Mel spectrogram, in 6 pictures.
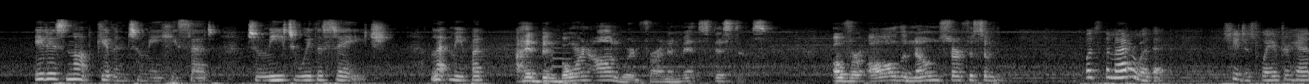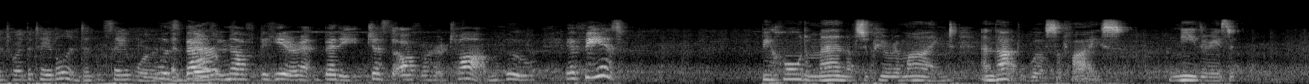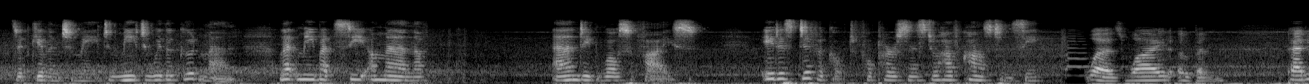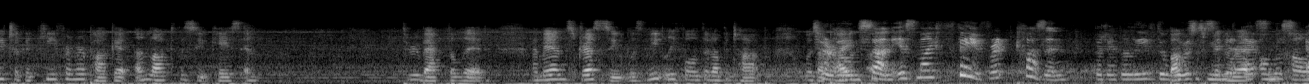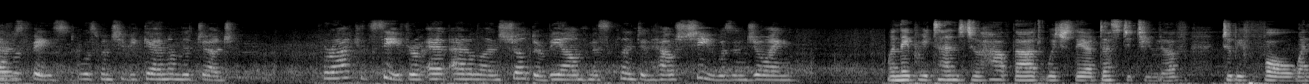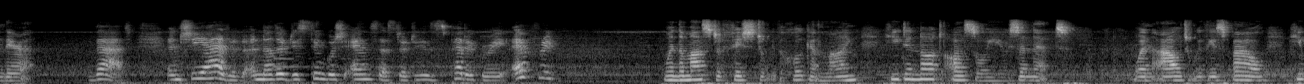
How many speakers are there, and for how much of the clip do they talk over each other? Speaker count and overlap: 4, about 4%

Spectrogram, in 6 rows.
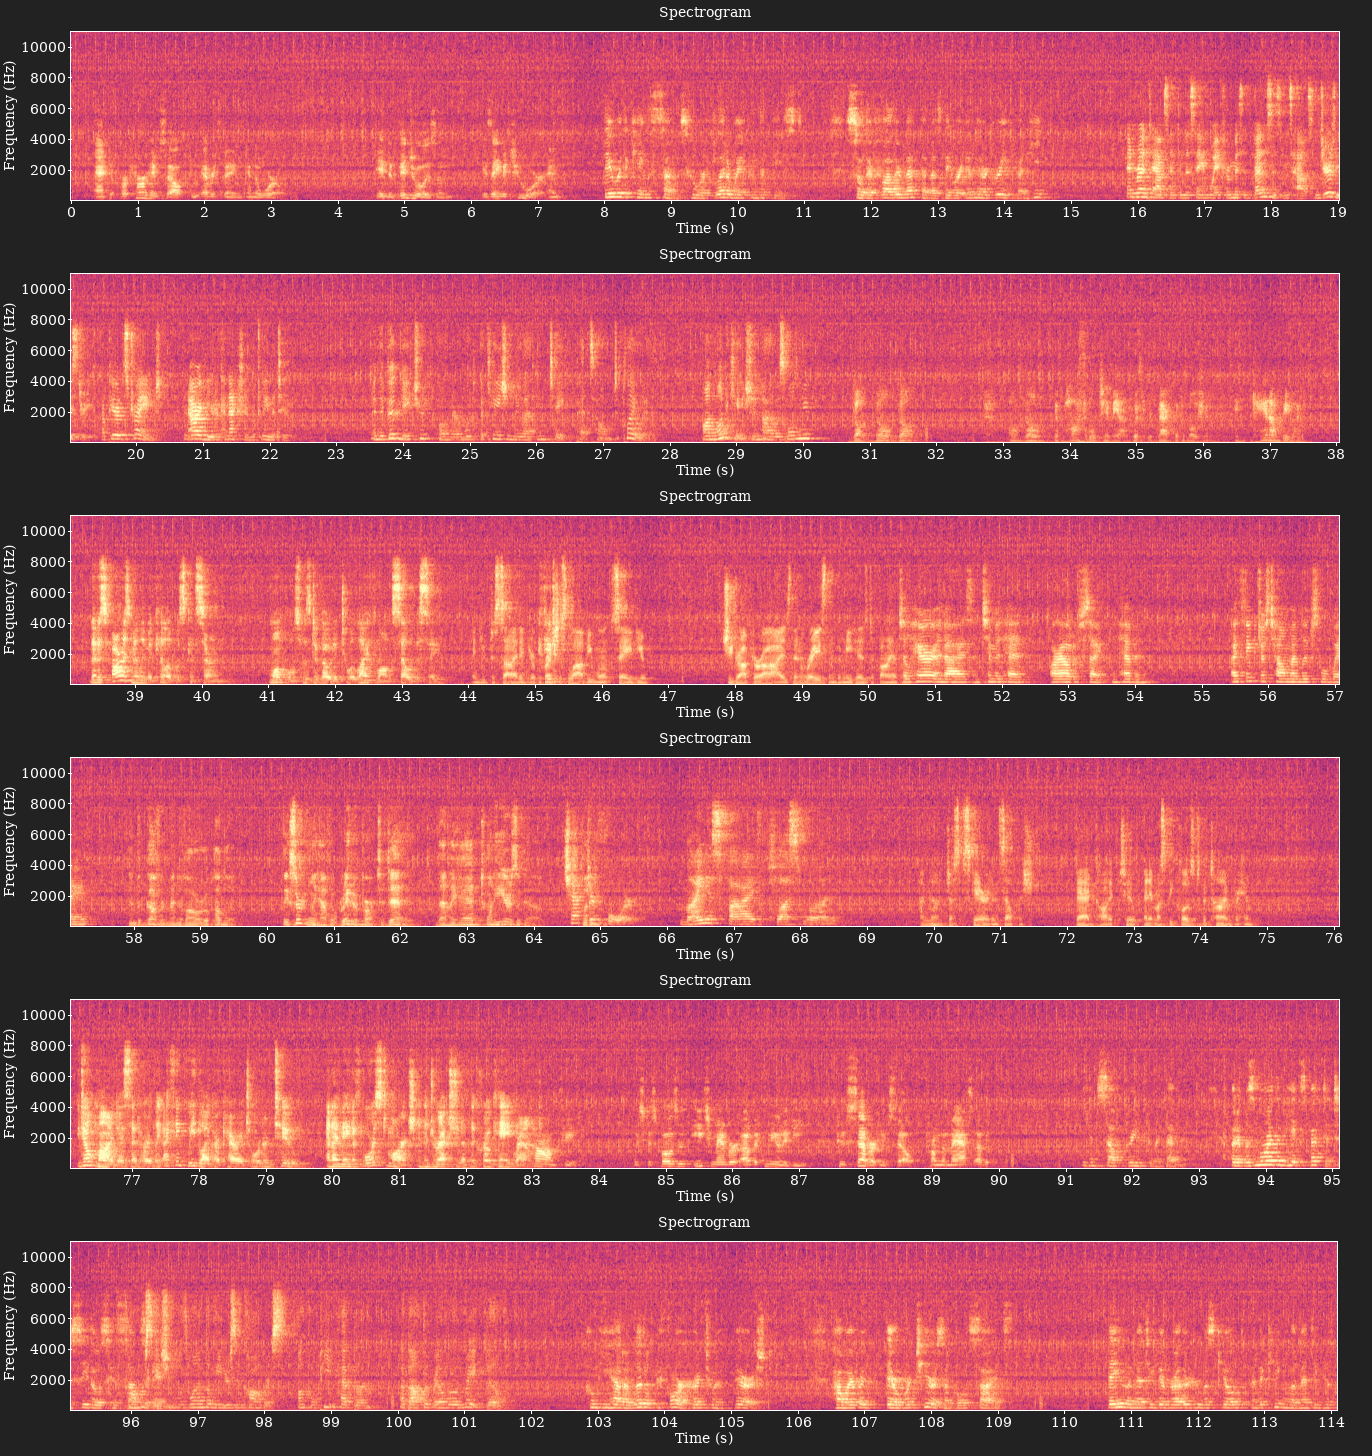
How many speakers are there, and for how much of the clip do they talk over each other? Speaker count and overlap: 10, about 3%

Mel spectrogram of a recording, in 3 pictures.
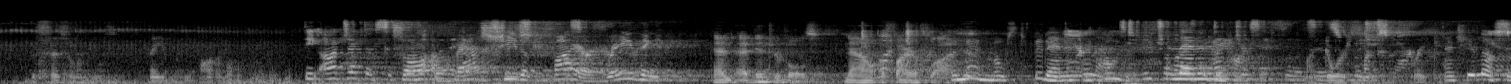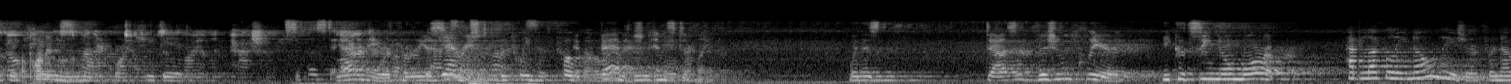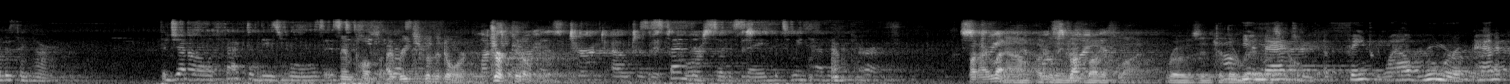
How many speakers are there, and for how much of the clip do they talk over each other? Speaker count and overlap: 7, about 46%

